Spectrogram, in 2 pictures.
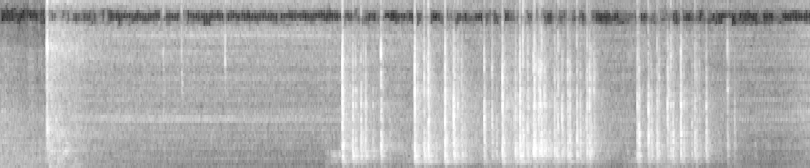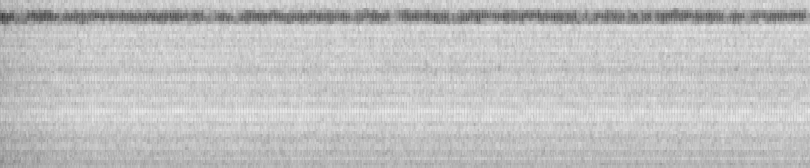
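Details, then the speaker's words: Portable ice machine after replacing the faulty limit switch: rattle of clicks as first ice drops out, then steady low pump hum; cycling normally. "First set of ice blocks uh coming out of the machine. So, clearly it is working."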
